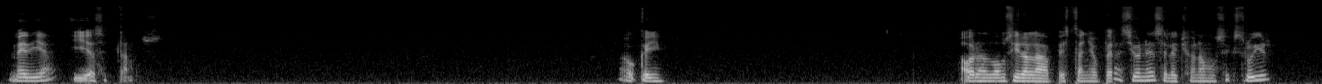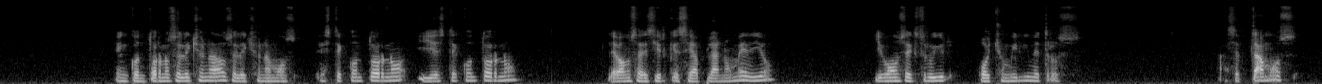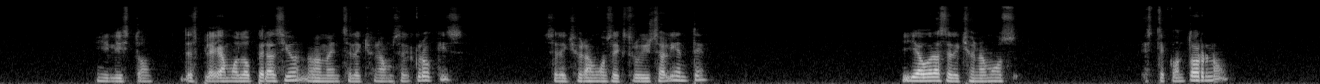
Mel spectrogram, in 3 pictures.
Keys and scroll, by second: 23.3 8.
